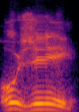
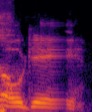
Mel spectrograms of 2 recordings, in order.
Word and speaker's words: Augé: all my name is oj oj not okay i appreciate it the german pronunciation but it's oj um i'm very happy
